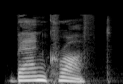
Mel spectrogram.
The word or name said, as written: bancroft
